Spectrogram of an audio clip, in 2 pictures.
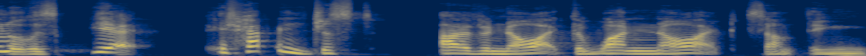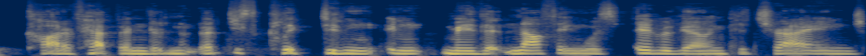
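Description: A woman with an Australian accent speaks at a moderate pace, her sound dry and close with no echo. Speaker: domestic violence survivor and author. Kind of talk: testimony.

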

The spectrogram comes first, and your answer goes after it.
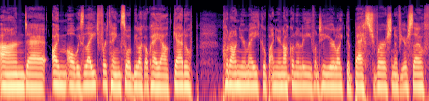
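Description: In an Irish accent, a woman with a very deep, low pitch speaks at a moderate pace in a monotone, flat intonation on a very clean recording with a silent background. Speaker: comedian and actress. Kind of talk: casual chat.

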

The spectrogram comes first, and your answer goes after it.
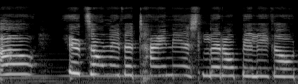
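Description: Put-on character voice at an extremely high pitch and a moderate pace

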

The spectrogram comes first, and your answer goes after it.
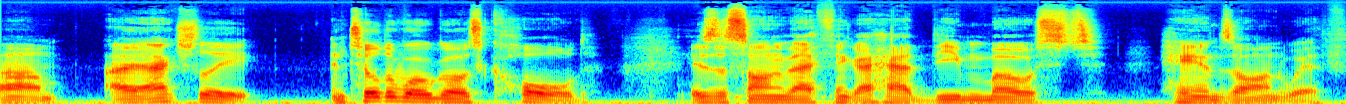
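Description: Recorded very cleanly against a silent background, a man talks in an ordinary speaking voice with ordinary pitch variation. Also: fairly low pitch for a man, fairly slow pace. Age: 20s. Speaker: rock drummer. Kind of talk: casual chat.

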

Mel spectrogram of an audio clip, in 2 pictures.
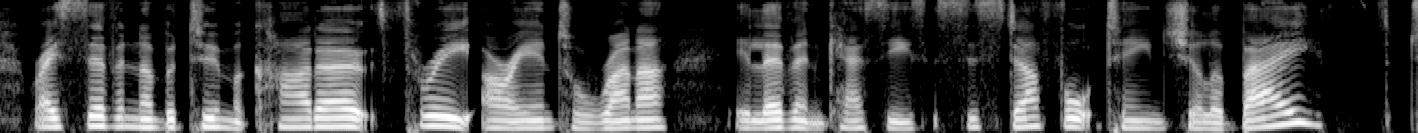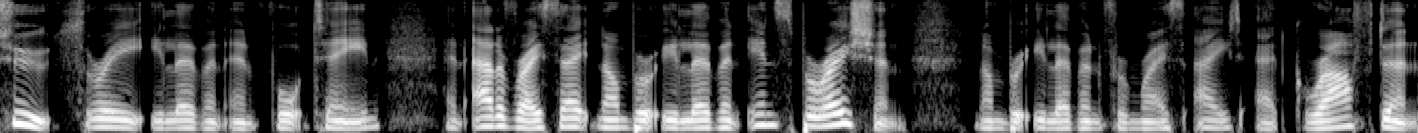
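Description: In a very clean recording with a silent background and a dry, close sound with no echo, a woman with an Australian accent speaks at a fairly low pitch and fairly slow pace, with ordinary pitch variation. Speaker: racing reporter. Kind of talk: reading race scratchings and racing news.

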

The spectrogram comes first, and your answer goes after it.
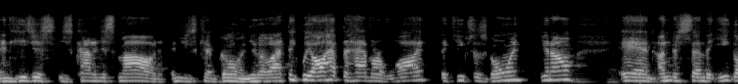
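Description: Racing along at a very fast pace, a man speaks in a high pitch. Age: 40s. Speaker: ultra runner, recovering addict. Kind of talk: casual interview.

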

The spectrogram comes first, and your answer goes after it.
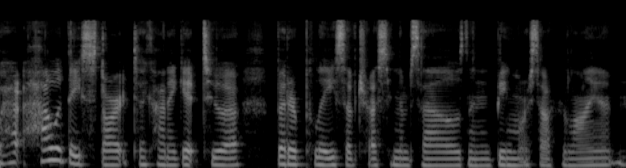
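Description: A woman speaks at a fairly low pitch and a fairly slow pace. The background is quiet. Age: 30s. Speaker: podcast host. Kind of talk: casual interview. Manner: animated.

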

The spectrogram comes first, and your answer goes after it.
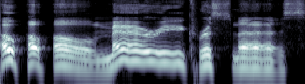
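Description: Recorded very cleanly against a silent background, a man puts on a character voice at medium pitch.

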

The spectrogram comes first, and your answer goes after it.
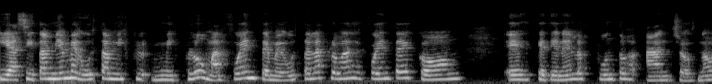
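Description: Fairly slow and with ordinary pitch variation, a woman talks in a normal speaking voice. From US Midwest, Chicago (Dominican family). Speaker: university professor. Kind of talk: casual interview chat.

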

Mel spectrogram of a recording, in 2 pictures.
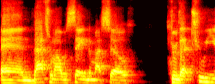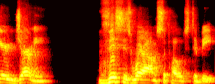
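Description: With lively intonation, a man speaks in an ordinary speaking voice at a medium pitch. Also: moderate pace. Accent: American. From US West Coast, Oakland, California. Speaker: actor. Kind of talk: casual interview.

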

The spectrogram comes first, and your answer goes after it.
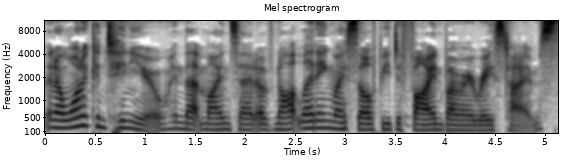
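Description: A woman with an unremarkable speaking voice and a fairly low pitch talks fairly quickly with lively intonation and hardly any pauses, on a very clean recording with a silent background. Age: 20s. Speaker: podcast host and social media strategist. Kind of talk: solo podcast monologue.

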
